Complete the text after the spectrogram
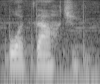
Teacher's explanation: So we are still getting the J sound because when D-E is ending a word, you are going to get the sound J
